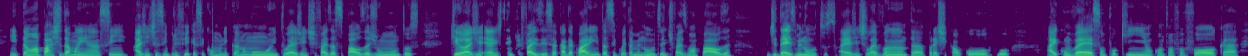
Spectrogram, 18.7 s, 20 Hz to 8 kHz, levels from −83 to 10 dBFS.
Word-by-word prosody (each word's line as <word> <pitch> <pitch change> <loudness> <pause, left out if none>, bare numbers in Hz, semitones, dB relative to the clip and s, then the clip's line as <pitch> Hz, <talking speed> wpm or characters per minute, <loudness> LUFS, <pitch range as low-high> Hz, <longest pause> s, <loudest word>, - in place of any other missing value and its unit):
Então 110 +2 0
a 130 - +5
parte 120 0 +3
da 125 - +3
manhã, 110 -5 -2
assim, 120 +6 -5
a 105 - +4
gente 110 +3 -6
sempre 130 +4 -7
fica 130 -4 -5
se 115 - -12
comunicando 105 +2 -5
muito. 115 -4 -1
Aí 95 - +4
a 95 - +1
gente 100 0 -8
faz 95 0 -1
as 105 - -2
pausas 100 +3 +2
juntos, 110 -1 -3 0.5
que - - -1
eu 100 -1 +6
a 100 -1 +7
gen 105 +3 -5
a 105 -2 +2
gente 100 - -6
sempre 115 0 -9
faz 120 -5 +3
isso. 100 -2 -3
A - - -1
cada - - +1
40 125 +6 +4
a - - -3
50 115 -1 -6
minutos 115 +3 -2
a 115 - 0
gente 110 - -7
faz 105 -1 -2
uma 105 0 -2
pausa 120 +8 +4 0.5
de 110 - -4
10 115 +4 +6
minutos. 110 -10 -3
Aí 95 -1 +2
a - - +2
gente 95 +1 -7
levanta 110 +2 0
pra 90 - -3
esticar 95 +1 -4
o 95 - -8
corpo, 110 -2 -1 0.5
aí 100 0 +4
conversa 110 +1 +4
um 105 - -4
pouquinho, 105 +1 -3
conta 105 +1 -7
uma 105 - -4
fofoca. 105 0 +1
110 Hz, 185 wpm, -23 LUFS, 100-115 Hz, 0.5 s, a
